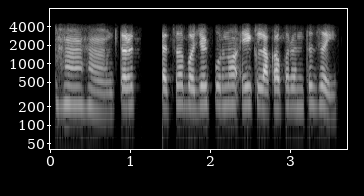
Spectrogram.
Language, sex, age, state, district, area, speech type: Marathi, female, 18-30, Maharashtra, Thane, rural, conversation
